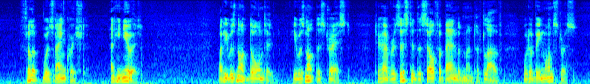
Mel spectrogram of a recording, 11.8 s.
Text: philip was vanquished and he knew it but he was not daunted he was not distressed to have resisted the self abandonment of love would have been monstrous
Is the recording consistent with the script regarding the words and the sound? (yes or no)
yes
